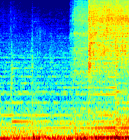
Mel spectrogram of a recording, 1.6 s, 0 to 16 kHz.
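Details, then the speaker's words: 2025 Coachmen Beyond camper van galley stainless sink with telescopic nozzle: water bursts from the tap and settles into a strong, steady hiss, great water pressure: normal faucet flow. "great water pressure you've got a telescop nozzle telescopic nozzle and you can even do your pots"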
